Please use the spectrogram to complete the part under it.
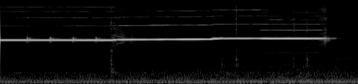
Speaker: So I have some batteries in my 1200. It does work. I just tested it.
